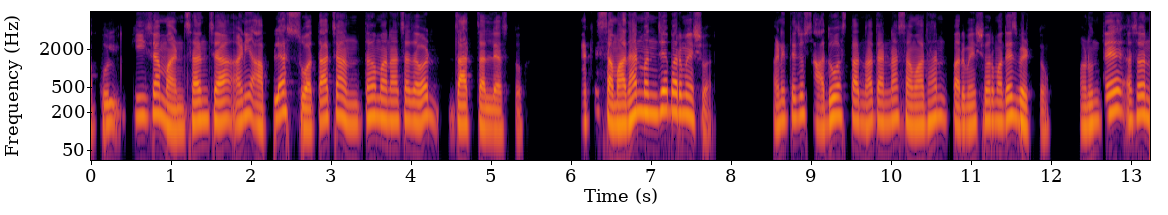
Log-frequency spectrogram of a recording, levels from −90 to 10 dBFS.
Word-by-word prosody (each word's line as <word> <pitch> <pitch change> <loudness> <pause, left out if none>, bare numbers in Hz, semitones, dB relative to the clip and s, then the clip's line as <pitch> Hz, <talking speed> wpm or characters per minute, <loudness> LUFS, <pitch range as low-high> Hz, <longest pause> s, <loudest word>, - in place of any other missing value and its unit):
आपुलकीच्या 170 - -3
माणसांच्या 145 +3 +2 0.2
आणि 170 +6 0
आपल्या 135 - 0
स्वतःच्या 150 - 0
अंतःमनाच्या 150 +2 0
जवळ 145 +4 +2 0.4
जात 130 -1 +4
चालले 115 -2 +1
असतो. 105 0 -7
कारण 140 +1 -16
की 210 - -18
समाधान 145 +7 +4
म्हणजे 200 +1 +3
परमेश्वर. 190 -6 +1 0.8
आणि 135 +4 -2
ते 165 - -1
जो 180 +2 -2
साधू 150 +3 0
असतात 155 -3 -2
ना, 140 +2 -2
त्यांना 145 +1 -1
समाधान 140 +4 -1
परमेश्वरमध्येच 145 +6 0
भेटतो. 115 -6 -1 0.4
म्हणून 130 +4 -2
ते 195 +3 +4 0.2
असं 180 +3 +1
150 Hz, 125 wpm, -21 LUFS, 130-170 Hz, 0.8 s, जात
